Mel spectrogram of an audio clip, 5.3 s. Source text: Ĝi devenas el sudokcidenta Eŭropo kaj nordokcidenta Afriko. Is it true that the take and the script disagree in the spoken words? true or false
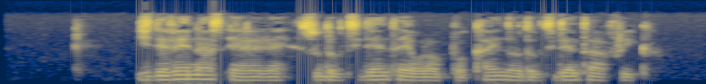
false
